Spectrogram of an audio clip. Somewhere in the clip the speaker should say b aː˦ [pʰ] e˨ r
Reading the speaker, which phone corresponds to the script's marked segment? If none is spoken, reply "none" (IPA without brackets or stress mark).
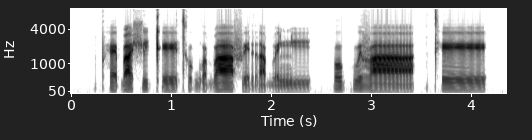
f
